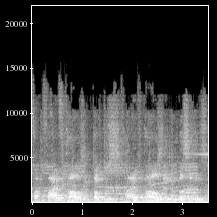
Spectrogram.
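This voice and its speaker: A man's voice: high voice, big pitch swings, a little slow. A man gives a fervent speech to an audience at an award night. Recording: echoey hall, distant mic, music.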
